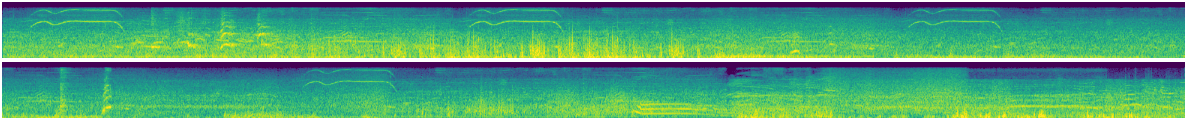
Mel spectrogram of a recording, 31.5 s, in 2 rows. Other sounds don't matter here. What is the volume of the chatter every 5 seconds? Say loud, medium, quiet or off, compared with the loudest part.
loud, loud, medium, medium, medium, loud, loud.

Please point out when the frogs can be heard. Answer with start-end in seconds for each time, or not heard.
not heard.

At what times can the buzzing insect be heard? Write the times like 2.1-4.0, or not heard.
25.5-31.5.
